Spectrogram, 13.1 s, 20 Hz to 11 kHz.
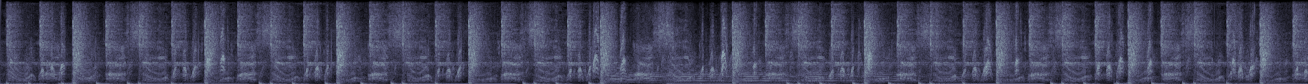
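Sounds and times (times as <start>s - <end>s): hip hop beat: 0.0s - 13.0s
turntable scratching: 0.0s - 13.0s.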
